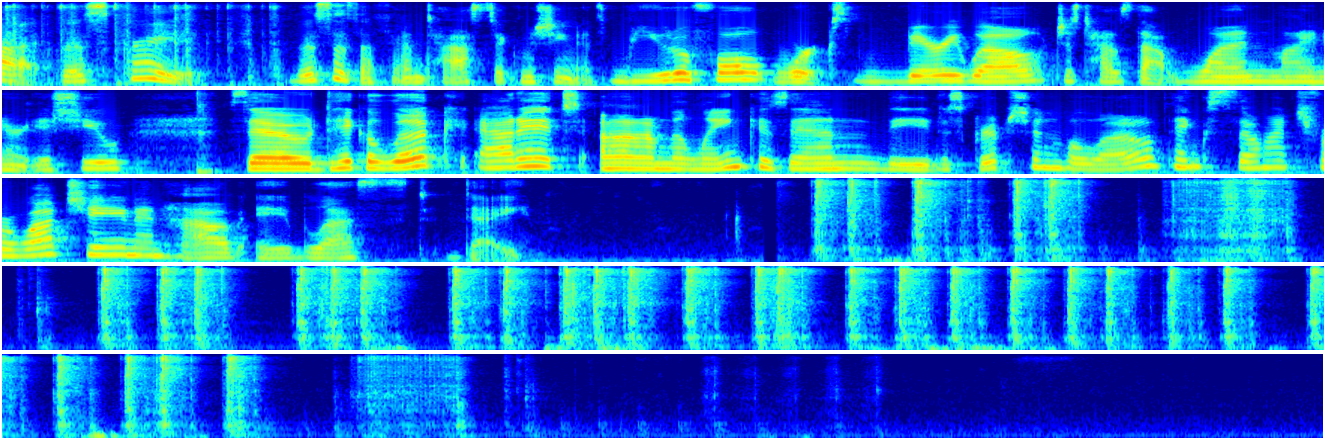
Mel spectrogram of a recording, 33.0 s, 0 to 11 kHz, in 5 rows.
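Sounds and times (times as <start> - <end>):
typewriter key strikes: 20.3 - 27.8.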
